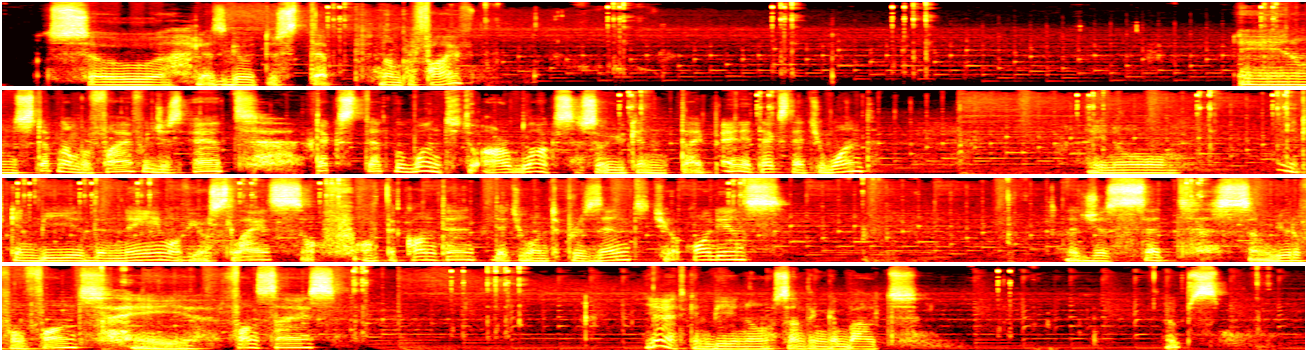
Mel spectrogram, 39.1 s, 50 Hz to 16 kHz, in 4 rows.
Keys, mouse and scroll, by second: 3.6 typing, 18.7 shift+click, 19.3 shift+click, 19.7 shift+click, 20.1 shift+click, 20.3 shift+double click, 20.6 shift+click, 21.3 shift+click, 25.7-26.9 typing, 27.0 Return, 29.2-30.0 typing, 36.9-38.6 typing.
